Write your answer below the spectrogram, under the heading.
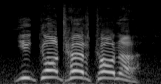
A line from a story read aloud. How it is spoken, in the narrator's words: Duncan shouted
